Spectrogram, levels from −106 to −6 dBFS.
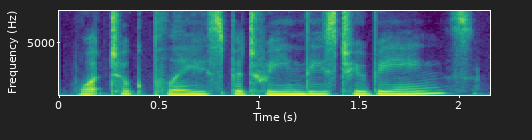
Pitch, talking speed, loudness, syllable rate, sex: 220 Hz, 195 wpm, -15 LUFS, 5.2 syllables/s, female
